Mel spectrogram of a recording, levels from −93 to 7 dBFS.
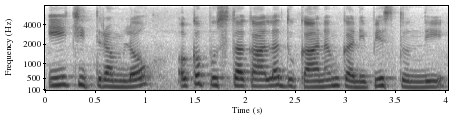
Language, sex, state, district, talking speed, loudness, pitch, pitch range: Telugu, female, Telangana, Hyderabad, 90 wpm, -17 LUFS, 235 Hz, 210-255 Hz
